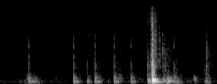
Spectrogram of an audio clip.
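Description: A stylus tapping and ticking on a tablet's glass screen during handwriting: a run of short, light taps, with one much louder knock about one and a half seconds in.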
